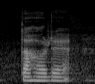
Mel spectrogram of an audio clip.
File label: Nukuoro; December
